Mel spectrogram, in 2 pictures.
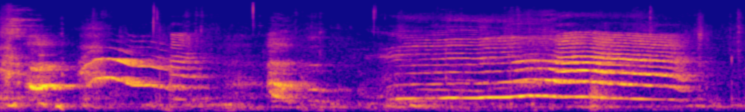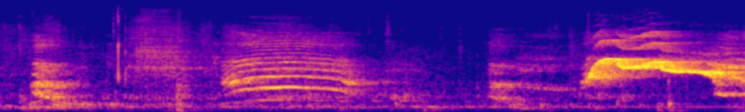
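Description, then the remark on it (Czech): A baby cries in a series of wavering, drawn-out wails with short breaks between them, clear, ending in a louder, higher outburst. “To já ruším asi to dítě, že?”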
